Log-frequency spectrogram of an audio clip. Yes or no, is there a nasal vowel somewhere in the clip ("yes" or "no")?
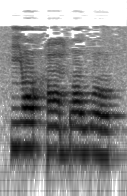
yes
